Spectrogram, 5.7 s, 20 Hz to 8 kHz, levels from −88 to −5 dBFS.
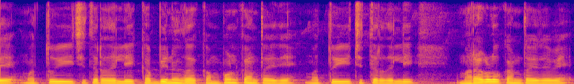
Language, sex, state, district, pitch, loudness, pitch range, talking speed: Kannada, male, Karnataka, Koppal, 145 Hz, -14 LUFS, 140-145 Hz, 135 wpm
